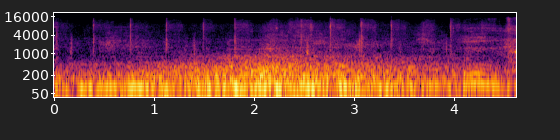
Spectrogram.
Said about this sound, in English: The director, by the sounds of it. He has the new spa space yacht, the 790. Just listen to that engine purr.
